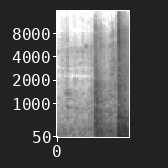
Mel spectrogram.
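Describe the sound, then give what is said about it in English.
A door is pushed shut: a broad rushing scrape followed a moment later by a louder, fuller thud as it closes, with no voices. “Close the door.”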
